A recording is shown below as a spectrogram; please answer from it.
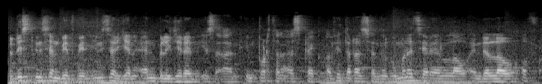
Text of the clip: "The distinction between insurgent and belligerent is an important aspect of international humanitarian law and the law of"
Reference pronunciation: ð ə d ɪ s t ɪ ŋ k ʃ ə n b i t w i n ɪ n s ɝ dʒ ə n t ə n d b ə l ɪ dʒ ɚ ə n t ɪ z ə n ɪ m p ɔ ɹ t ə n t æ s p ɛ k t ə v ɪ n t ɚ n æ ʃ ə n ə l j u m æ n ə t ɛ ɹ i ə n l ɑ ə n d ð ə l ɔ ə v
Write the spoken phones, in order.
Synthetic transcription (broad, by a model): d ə d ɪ s t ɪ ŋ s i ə n b i t w i n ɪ n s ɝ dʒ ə n ə n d b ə l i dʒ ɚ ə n ɪ s ə n ɪ m p ɔ ɹ t ə n t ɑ s p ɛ k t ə f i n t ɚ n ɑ s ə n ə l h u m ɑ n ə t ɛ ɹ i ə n l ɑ ə n d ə l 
